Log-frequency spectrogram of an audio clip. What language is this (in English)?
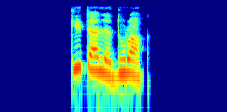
Bashkir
